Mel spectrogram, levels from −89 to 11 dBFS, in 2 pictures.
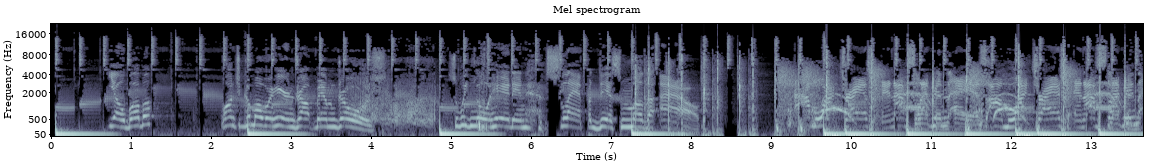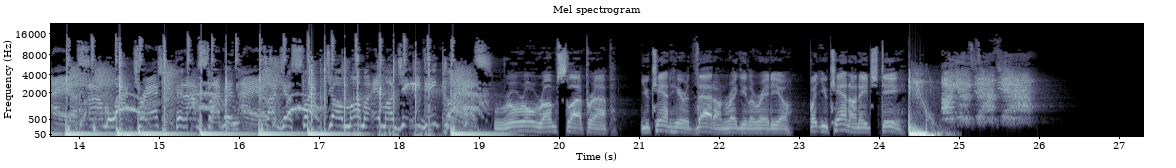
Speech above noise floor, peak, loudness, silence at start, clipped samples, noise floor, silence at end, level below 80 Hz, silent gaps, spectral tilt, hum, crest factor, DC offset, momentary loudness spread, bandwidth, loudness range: over 76 dB; 0 dBFS; -16 LUFS; 0.05 s; under 0.1%; under -90 dBFS; 1.35 s; -18 dBFS; none; -3 dB/octave; none; 14 dB; under 0.1%; 10 LU; 17 kHz; 6 LU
